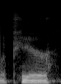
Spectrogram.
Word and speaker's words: Lapierre: but I fictitiously named the bus driver Kevin Lapierre because it rhymes with deer.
